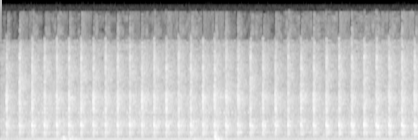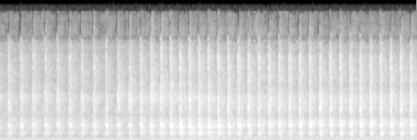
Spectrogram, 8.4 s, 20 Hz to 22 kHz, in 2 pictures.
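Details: 2013 Scion FR-S at idle, customer complaint of knocking: uneven knock about two to three a second over the engine; inspection found a cylinder 4 misfire and a teardown was advised, internal damage suspected.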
